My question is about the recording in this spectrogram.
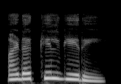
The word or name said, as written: ಅಡಕಿಲ್ಗಿರಿ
